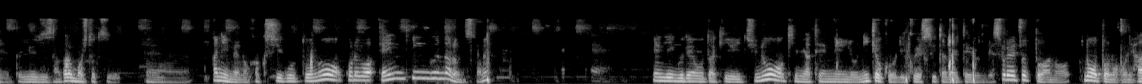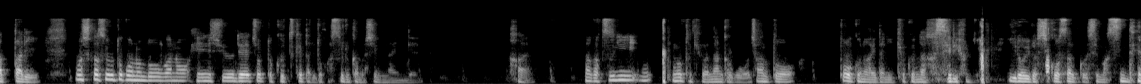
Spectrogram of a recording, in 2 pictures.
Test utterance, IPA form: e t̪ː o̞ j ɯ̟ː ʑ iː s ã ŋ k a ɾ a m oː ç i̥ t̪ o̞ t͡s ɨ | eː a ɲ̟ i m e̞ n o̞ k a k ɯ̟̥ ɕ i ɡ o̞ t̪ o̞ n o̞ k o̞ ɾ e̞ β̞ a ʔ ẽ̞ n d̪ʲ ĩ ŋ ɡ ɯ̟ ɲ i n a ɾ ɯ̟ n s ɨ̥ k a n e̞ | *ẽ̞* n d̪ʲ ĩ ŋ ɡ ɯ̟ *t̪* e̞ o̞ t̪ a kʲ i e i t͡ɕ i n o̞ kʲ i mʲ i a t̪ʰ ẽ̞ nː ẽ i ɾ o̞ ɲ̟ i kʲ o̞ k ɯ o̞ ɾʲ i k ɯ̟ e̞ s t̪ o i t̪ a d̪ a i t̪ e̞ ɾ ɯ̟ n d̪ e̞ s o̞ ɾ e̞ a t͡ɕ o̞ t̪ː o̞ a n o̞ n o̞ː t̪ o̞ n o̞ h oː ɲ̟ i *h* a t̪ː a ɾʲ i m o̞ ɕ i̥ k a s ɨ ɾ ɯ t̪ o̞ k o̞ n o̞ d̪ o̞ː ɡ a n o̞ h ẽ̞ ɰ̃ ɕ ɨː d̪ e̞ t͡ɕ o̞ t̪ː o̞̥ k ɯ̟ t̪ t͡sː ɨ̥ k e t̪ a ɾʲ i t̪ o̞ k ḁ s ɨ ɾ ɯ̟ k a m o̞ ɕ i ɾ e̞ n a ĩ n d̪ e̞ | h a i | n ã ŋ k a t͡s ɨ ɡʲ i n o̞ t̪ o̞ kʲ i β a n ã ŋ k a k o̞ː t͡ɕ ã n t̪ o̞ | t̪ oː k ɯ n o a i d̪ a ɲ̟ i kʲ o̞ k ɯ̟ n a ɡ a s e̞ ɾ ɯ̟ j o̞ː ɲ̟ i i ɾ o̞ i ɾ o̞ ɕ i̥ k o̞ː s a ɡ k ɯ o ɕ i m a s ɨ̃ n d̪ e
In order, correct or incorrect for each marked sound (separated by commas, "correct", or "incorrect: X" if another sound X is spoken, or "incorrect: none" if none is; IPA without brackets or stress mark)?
correct, incorrect: d̪, correct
